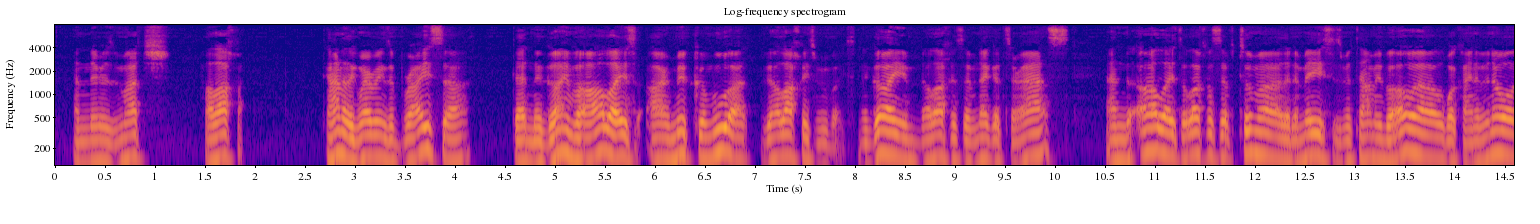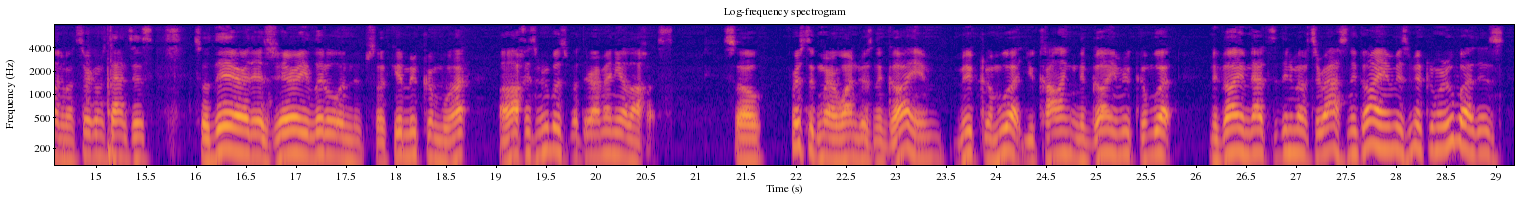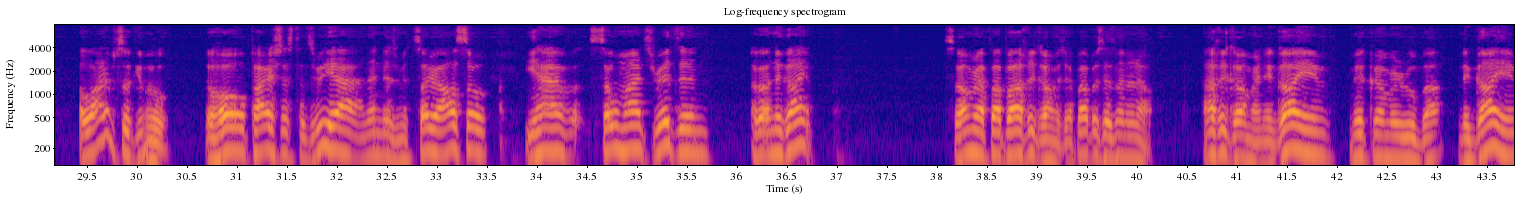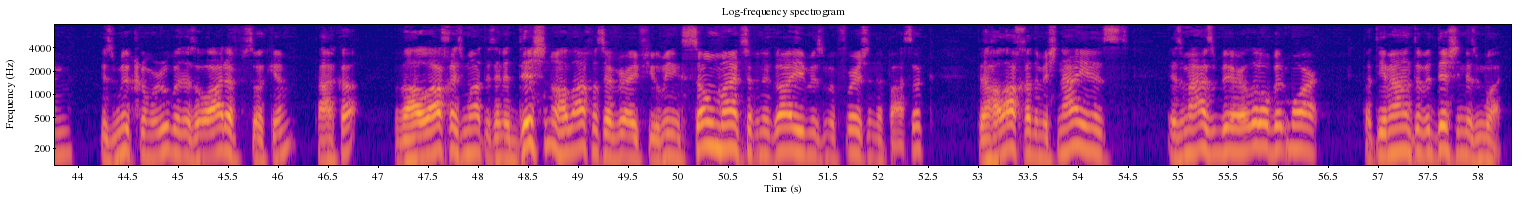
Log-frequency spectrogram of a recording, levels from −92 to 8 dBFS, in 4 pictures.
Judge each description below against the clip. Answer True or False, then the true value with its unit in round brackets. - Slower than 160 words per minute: False (165 wpm)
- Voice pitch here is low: False (155 Hz)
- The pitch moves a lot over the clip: False (4.2 semitones)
